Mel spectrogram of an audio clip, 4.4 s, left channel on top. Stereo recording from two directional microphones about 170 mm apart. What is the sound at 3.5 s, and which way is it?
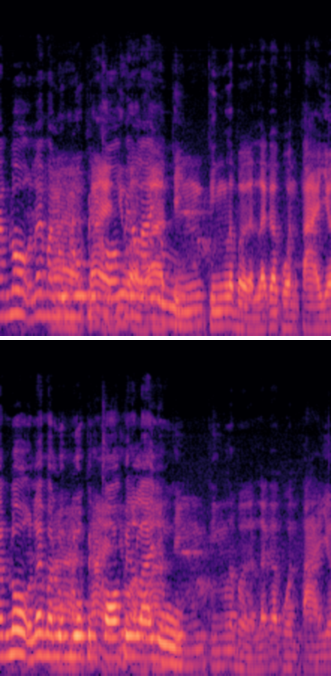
Speech, 65° left (ahead or behind).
